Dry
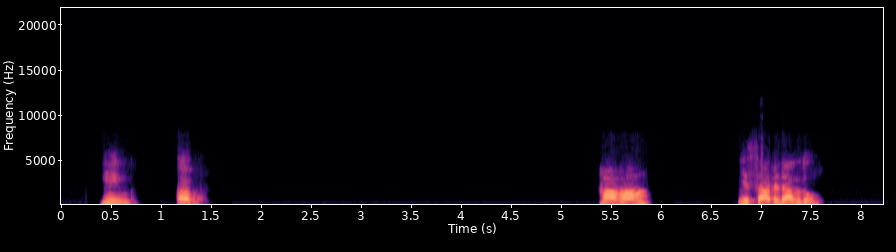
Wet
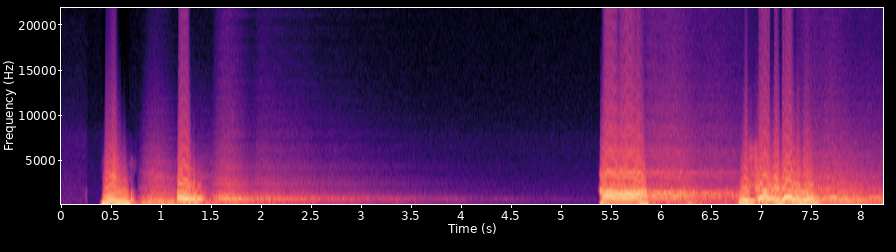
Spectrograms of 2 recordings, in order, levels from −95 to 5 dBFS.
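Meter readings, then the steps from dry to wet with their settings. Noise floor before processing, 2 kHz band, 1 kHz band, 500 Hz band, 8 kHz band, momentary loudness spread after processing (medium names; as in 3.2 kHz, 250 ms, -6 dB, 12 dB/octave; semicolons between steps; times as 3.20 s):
under -85 dBFS, +12.0 dB, +10.0 dB, +11.5 dB, no reading, 18 LU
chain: overdrive pedal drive 35 dB, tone 3.5 kHz, clips at -5.5 dBFS; echo that smears into a reverb 453 ms, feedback 47%, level -10 dB; trim +3.5 dB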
